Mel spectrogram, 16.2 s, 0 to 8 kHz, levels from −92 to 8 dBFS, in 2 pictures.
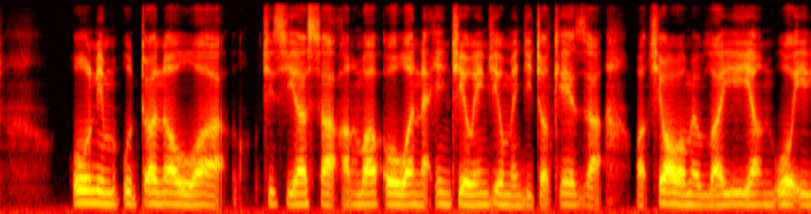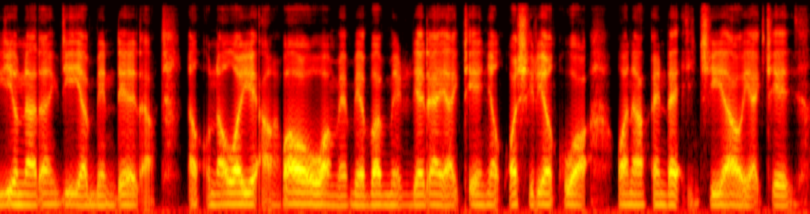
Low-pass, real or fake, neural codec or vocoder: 7.2 kHz; fake; autoencoder, 22.05 kHz, a latent of 192 numbers a frame, VITS, trained on many speakers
